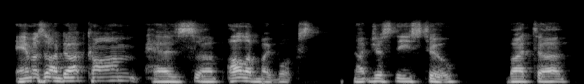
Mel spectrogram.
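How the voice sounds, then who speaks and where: This man's medium-pitched voice is somewhat breathy, with fairly even intonation. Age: 70s. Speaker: local historian and author. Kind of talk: radio interview. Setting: radio show. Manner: halting, with many fillers.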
